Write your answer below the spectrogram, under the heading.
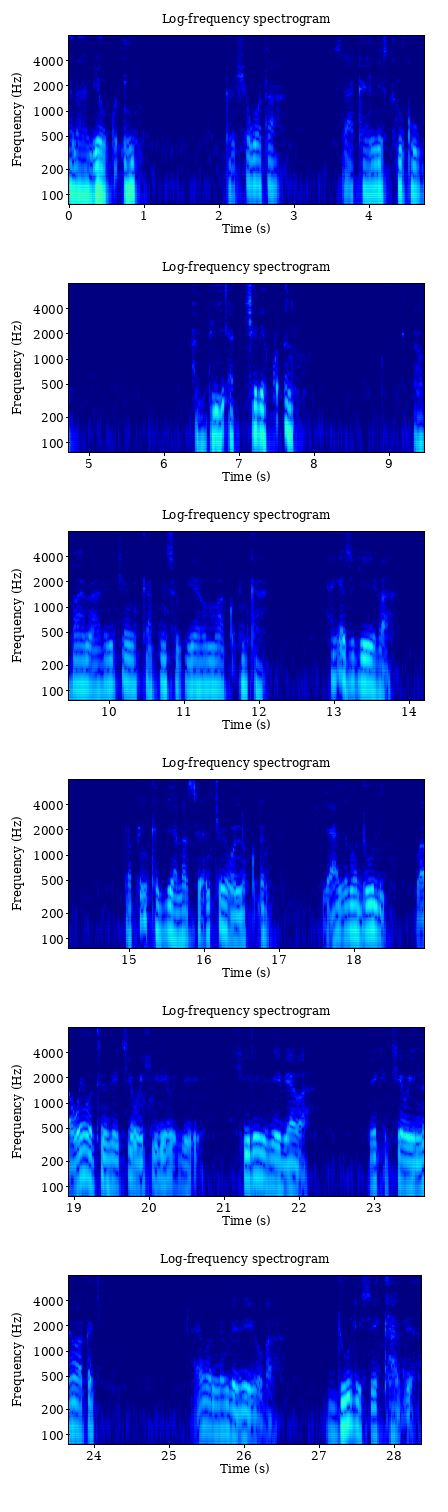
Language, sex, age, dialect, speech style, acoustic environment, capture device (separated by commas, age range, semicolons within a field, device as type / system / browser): Hausa, male, 25-34, Nigeria - Kano, happy, silence, mobile / Linux / Chrome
